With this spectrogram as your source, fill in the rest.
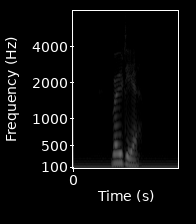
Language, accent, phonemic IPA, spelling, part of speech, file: English, UK, /ˈɹəʊˌdɪə/, roe deer, noun, En-uk-roe deer.ogg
